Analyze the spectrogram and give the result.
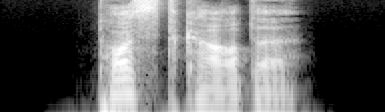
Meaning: postcard
- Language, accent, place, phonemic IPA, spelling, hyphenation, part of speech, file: German, Germany, Berlin, /ˈpɔstˌkaʁtə/, Postkarte, Post‧kar‧te, noun, De-Postkarte.ogg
